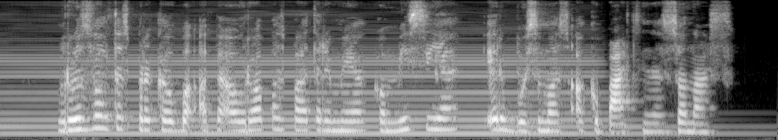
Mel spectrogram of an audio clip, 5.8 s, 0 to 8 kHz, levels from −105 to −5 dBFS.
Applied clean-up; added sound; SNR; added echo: none; Bowed string instrument; 13 dB; none.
